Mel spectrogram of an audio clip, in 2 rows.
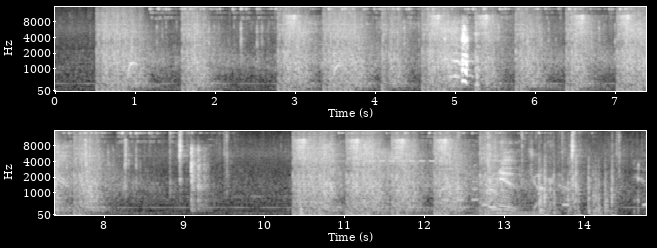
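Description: Rapid gunfire from the Halo 2 video game, from a player firing out from a stationary spot near a wall: repeated bursts of clattering shots in dense rhythmic volleys, a pause of near silence, then more bursts, with speech mixed in.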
